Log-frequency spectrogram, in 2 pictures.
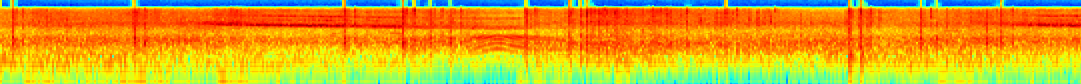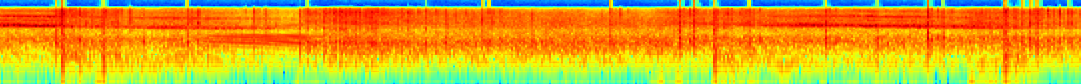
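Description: Firework rockets whistle and hiss.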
